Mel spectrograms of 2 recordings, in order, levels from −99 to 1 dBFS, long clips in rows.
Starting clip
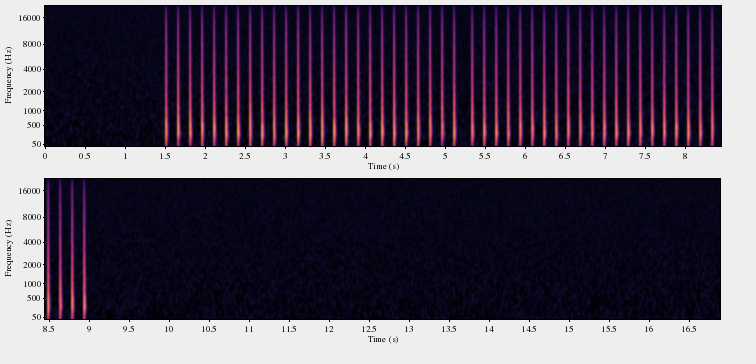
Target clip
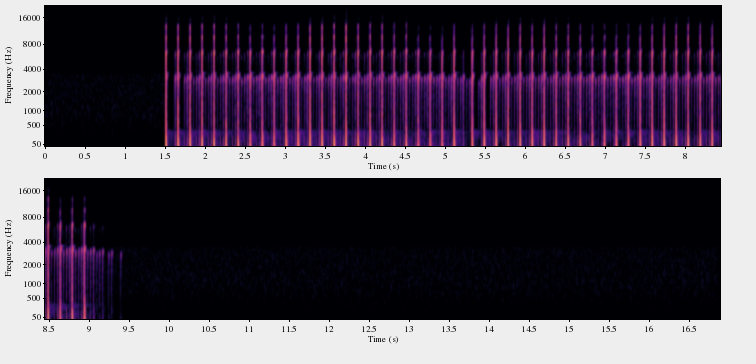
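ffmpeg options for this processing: ffmpeg -i in.wav -filter_complex "[0:a]asplit=2[link_01][link_02];[link_02]alimiter=limit=-10dB:level=0:latency=1:release=243,volume=2dB[link_03];[link_01][link_03]amix=inputs=2:normalize=0,tremolo=f=93:d=0.71,highpass=frequency=53:poles=1,lowpass=frequency=3100:width_type=q:width=0.5098,lowpass=frequency=3100:width_type=q:width=0.6013,lowpass=frequency=3100:width_type=q:width=0.9,lowpass=frequency=3100:width_type=q:width=2.563,afreqshift=-3600,bandreject=frequency=60:width_type=h:width=6,bandreject=frequency=120:width_type=h:width=6,bandreject=frequency=180:width_type=h:width=6,bandreject=frequency=240:width_type=h:width=6,bandreject=frequency=300:width_type=h:width=6,asplit=5[link_04][link_05][link_06][link_07][link_08];[link_05]adelay=114,afreqshift=-130,volume=-20.5dB[link_09];[link_06]adelay=228,afreqshift=-260,volume=-25.7dB[link_10];[link_07]adelay=342,afreqshift=-390,volume=-30.9dB[link_11];[link_08]adelay=456,afreqshift=-520,volume=-36.1dB[link_12];[link_04][link_09][link_10][link_11][link_12]amix=inputs=5:normalize=0,aeval=exprs='0.944*(cos(1*acos(clip(val(0)/0.944,-1,1)))-cos(1*PI/2))+0.422*(cos(3*acos(clip(val(0)/0.944,-1,1)))-cos(3*PI/2))+0.299*(cos(4*acos(clip(val(0)/0.944,-1,1)))-cos(4*PI/2))':channel_layout=same,acompressor=threshold=-27dB:ratio=4,volume=2dB" out.wav

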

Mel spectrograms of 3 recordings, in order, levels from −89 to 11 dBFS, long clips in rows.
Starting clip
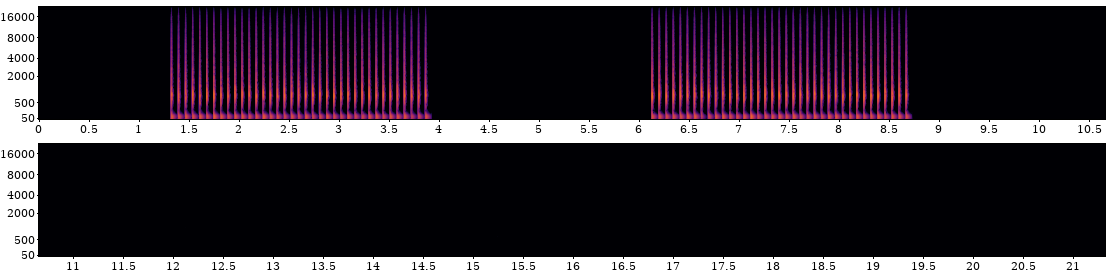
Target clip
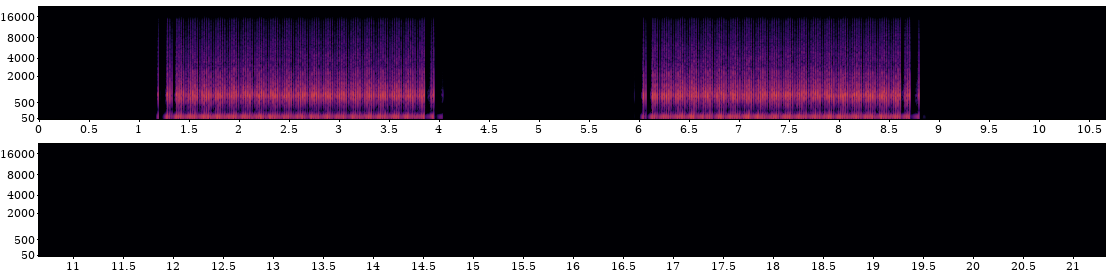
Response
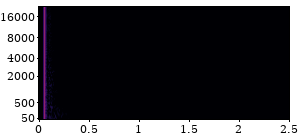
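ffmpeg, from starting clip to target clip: -af "afftfilt=real='re':imag='-im':win_size=8192:overlap=0.75,asoftclip=type=tanh:threshold=-22.5dB,aresample=32000,aresample=44100"

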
